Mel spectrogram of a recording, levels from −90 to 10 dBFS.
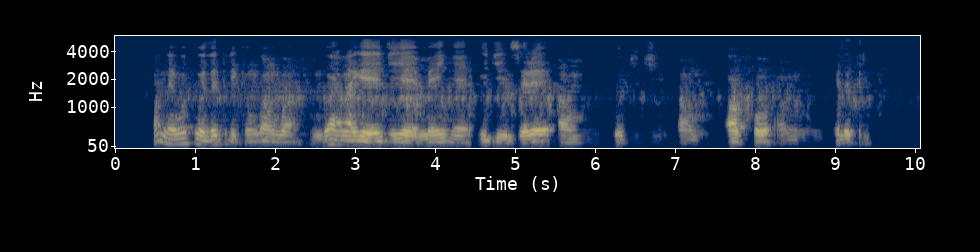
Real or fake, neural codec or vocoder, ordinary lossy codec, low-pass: real; none; none; 5.4 kHz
